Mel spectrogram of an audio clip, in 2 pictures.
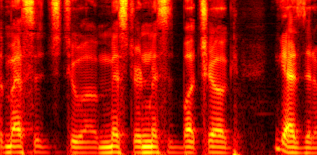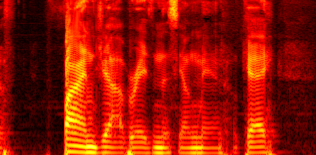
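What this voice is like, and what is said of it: Hoarse, fading voice. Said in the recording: “losing my voice. I'm sure you could probably tell.”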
